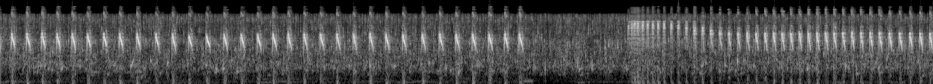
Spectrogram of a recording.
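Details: Pied triller song used for training other songbirds: a rapid, steady series of high chip-like notes about three per second, a short pause, then a denser, faster run of sharp repeated notes.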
